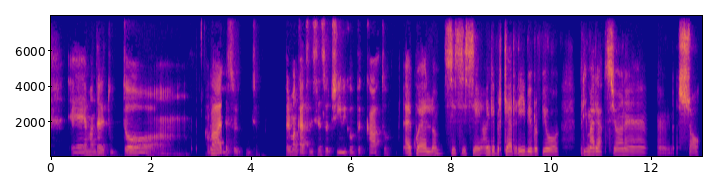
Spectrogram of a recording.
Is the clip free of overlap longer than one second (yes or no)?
yes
